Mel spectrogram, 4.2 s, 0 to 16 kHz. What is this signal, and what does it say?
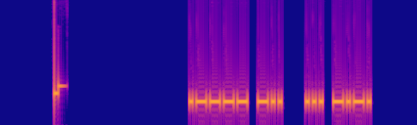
Morse code, heard as a keyed tone, about 36 wpm, 700 Hz. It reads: 1D SC
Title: Field Day Exchanges - 35wpm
